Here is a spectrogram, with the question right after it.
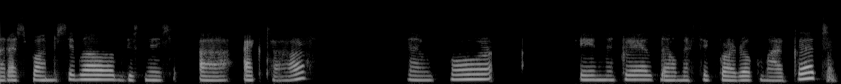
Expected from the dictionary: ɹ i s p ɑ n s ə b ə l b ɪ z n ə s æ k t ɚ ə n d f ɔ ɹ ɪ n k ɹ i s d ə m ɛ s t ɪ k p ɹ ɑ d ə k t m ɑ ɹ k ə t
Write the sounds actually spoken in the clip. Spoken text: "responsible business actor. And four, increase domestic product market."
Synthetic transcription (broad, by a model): ɹ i s p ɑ n s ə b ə l b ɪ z n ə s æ k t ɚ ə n f ɔ ɹ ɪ n k l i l d ə m ɛ s t ɪ k p ɹ ɑ d ə k t m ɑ ɹ k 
